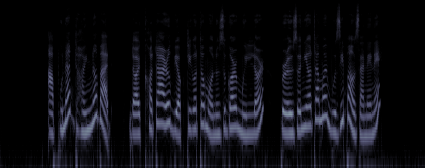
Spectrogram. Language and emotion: Assamese, surprised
